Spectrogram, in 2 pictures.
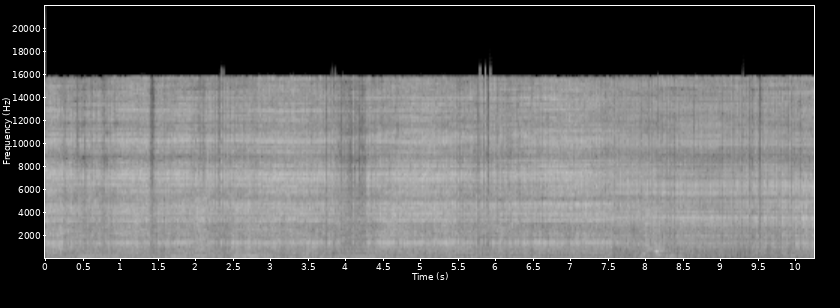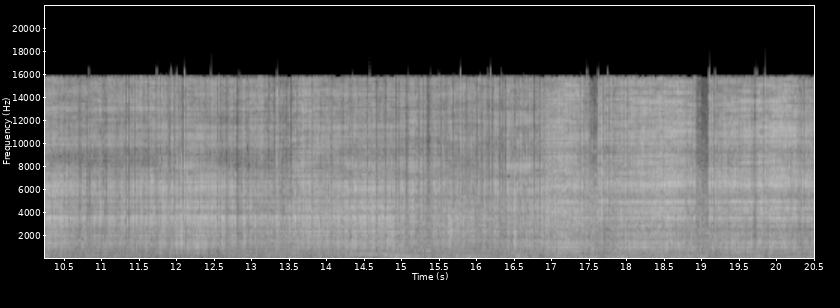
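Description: Electric arc welding of steel: the arc gives a continuous, even crackle and sizzle as a bead is laid.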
